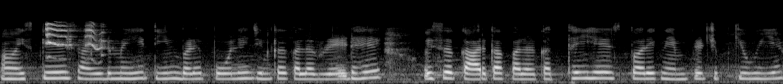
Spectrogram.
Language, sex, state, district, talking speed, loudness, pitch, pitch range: Hindi, female, Bihar, Purnia, 200 wpm, -16 LUFS, 265 Hz, 255-275 Hz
